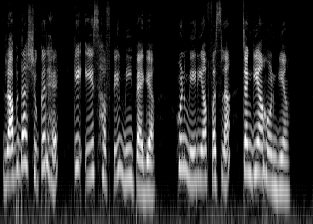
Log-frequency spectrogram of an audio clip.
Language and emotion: Punjabi, happy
